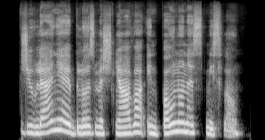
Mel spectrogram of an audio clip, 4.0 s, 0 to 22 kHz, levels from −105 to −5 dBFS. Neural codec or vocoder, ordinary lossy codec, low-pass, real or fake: vocoder, 44.1 kHz, 128 mel bands, Pupu-Vocoder; none; none; fake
